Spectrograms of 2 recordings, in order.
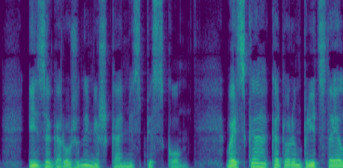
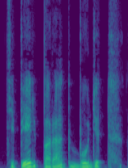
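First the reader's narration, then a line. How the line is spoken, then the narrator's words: Plain. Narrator (Russian): сказал капитан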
